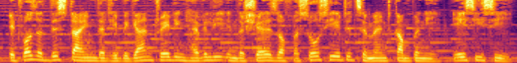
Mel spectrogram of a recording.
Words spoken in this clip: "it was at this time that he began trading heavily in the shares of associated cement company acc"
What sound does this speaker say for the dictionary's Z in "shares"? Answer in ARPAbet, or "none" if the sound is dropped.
Z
